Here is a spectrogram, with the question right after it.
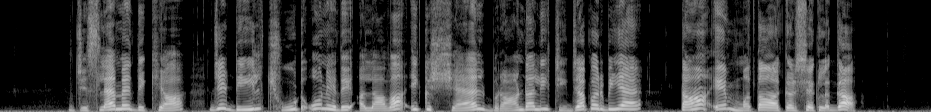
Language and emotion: Dogri, happy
